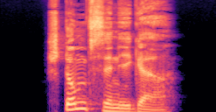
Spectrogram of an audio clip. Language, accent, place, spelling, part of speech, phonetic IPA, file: German, Germany, Berlin, stumpfsinniger, adjective, [ˈʃtʊmp͡fˌzɪnɪɡɐ], De-stumpfsinniger.ogg
- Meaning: 1. comparative degree of stumpfsinnig 2. inflection of stumpfsinnig: strong/mixed nominative masculine singular 3. inflection of stumpfsinnig: strong genitive/dative feminine singular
